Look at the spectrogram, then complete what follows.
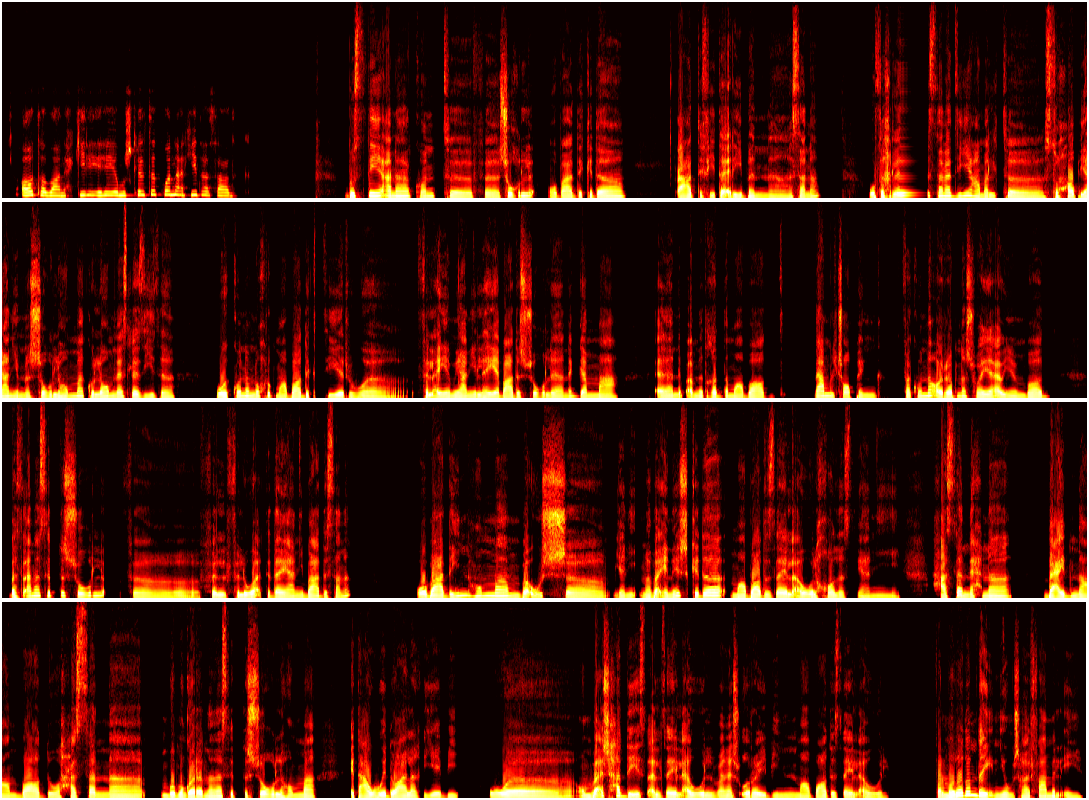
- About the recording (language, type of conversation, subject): Arabic, advice, إزاي أعبّر عن إحساسي إن صحابي القدام بيستبعدوني من الشلة؟
- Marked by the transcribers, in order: tapping; distorted speech; in English: "shopping"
